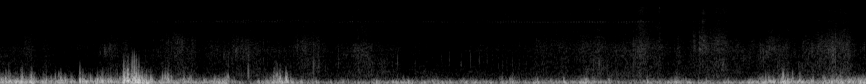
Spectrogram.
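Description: Wind buffets and rumbles outdoors in gusts.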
